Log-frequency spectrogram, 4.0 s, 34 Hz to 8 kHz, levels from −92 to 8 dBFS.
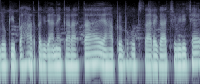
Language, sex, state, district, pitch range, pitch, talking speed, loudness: Hindi, male, Delhi, New Delhi, 110-115 Hz, 110 Hz, 225 wpm, -15 LUFS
